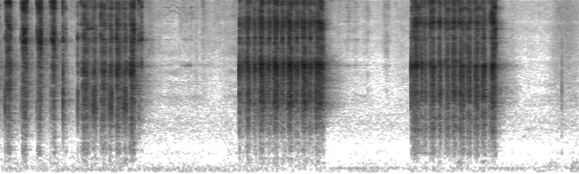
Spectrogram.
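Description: A coarse abrasive block rubs back and forth over leather in short bursts.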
